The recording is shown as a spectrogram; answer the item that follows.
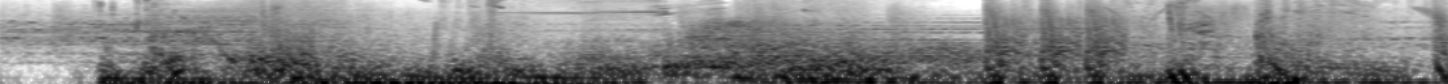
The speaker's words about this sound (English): Oh, so they're just gonna blow up the door? Attack! Kill those traitors, then destroy everything inside. The doors are viciously blown off, and laser beams begin to rain upon the heroes.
